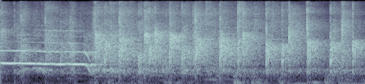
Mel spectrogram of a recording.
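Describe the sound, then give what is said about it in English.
An audience applauds steadily to welcome comedian Greg Gettle to the stage, dense overlapping claps at moderate loudness, with a brief tonal whistle-like sound fading out in the first second. “So, ladies and gentlemen, can we please give a warm round of applause for Mr.”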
